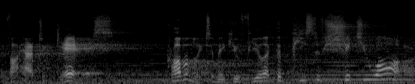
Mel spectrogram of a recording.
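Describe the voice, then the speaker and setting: Taunting severed-head god for a game: bitter, theatrical, wildly animated pitch, echoing over music. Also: male voice, a little fast. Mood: gleeful mocking. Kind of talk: cinematic video game acting. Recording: echoing long reverb, music underneath.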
